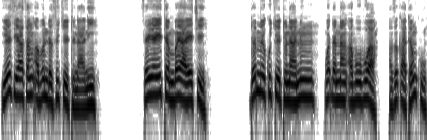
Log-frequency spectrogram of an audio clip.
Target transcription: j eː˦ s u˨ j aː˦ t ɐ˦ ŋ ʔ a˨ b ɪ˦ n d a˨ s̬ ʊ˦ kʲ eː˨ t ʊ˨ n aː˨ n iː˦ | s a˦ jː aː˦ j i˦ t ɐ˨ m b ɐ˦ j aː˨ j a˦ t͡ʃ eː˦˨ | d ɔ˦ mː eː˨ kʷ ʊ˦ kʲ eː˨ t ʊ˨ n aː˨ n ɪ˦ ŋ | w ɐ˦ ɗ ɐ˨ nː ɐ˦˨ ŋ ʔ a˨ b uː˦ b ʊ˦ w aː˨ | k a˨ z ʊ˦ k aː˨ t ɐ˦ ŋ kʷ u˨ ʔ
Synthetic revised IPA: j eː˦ s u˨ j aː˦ s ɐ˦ ŋ ʔ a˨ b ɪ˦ n d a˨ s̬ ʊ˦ kʲ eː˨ t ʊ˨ n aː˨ n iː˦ | s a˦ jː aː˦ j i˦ t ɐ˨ m b ɐ˦ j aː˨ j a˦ t͡ʃ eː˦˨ | d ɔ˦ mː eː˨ kʷ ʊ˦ kʲ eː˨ t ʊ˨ n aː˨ n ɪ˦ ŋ | w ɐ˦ ɗ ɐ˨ nː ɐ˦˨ ŋ ʔ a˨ b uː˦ b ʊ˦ w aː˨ | ʔ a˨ z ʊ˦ kʼ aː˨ t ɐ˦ ŋ kʷ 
